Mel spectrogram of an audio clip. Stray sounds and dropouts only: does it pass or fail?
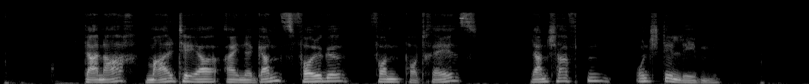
pass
